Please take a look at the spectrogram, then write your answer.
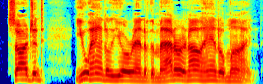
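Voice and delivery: stern captain voice. Acted. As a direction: voice the captain with authority. Maddox rebukes sergeant.

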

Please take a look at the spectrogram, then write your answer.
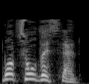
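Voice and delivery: high, loud stern challenge; stern boy calling everyone to account. A narrator's reading. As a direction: demand it sternly, pitched well up. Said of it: "Peter said sternly".

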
